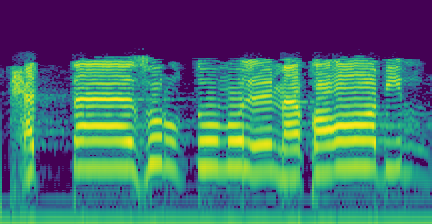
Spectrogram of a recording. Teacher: زا کو سختی کے ساتھ پڑھنا ہے، سیٹی کی آواز میں پڑھنا ہے، اس کو نرمی کے ساتھ نہیں پڑھنا.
